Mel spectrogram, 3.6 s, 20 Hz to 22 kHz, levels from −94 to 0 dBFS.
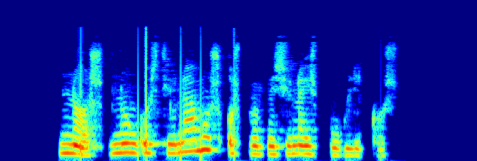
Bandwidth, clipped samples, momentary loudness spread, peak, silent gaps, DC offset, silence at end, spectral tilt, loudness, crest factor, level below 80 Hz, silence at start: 10 kHz; under 0.1%; 9 LU; -6 dBFS; 2.75-2.79 s; under 0.1%; 0.7 s; -7 dB/octave; -22 LUFS; 18 dB; -60 dBFS; 0.45 s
